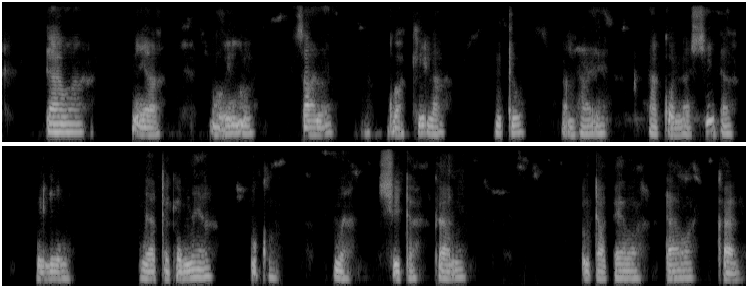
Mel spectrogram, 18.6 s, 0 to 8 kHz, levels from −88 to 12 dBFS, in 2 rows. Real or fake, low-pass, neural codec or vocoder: fake; 7.2 kHz; codec, 16 kHz, 2 kbps, FreqCodec, smaller model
